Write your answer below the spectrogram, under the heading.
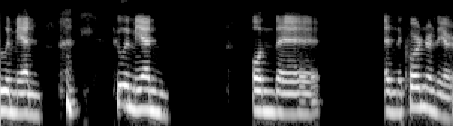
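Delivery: giggling, talking through laughter. Describing a symbol on a card while laughing while talking. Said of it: "I'm just laughing".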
